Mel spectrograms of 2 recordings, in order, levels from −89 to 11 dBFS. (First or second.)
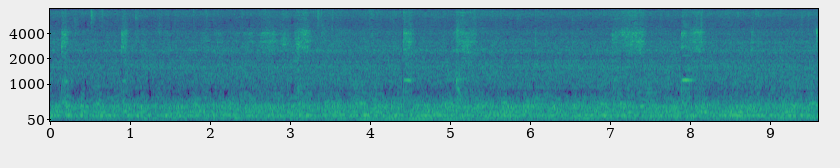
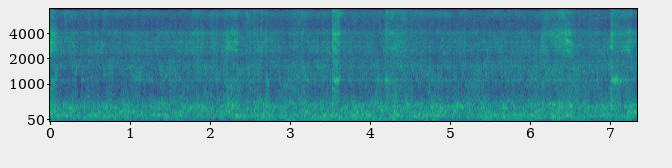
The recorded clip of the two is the first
